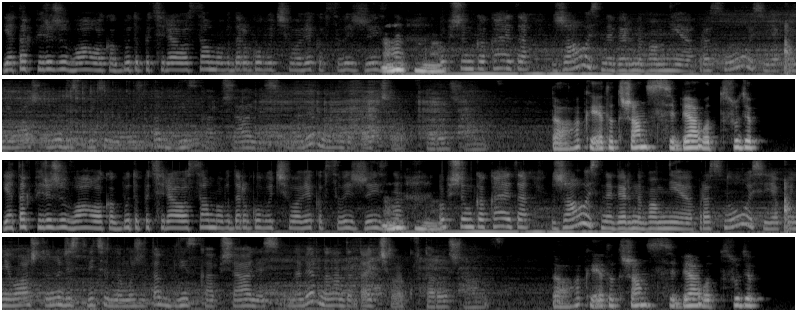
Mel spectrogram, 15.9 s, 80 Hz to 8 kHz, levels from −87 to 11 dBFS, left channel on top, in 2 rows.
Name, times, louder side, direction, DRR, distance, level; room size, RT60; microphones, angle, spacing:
voice 1, 0.0-4.0 4.5-12.8, right 4 dB, 60° right, 0.5 m, -41 dB
Motorcycle, 2.2-14.9, left 2 dB, 80° left, 0.8 m, -47 dB
voice 2, 3.8-4.4 13.4-15.5, left 6 dB, 60° left, 0.3 m, -30 dB
sound 1, 5.2-6.0 6.5-7.4 7.8-13.3, right 2 dB, 85° right, 1.1 m, -53 dB
2.6 x 2.4 x 3.3 m
head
